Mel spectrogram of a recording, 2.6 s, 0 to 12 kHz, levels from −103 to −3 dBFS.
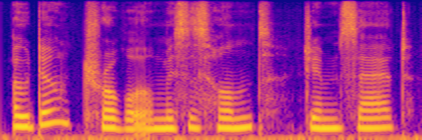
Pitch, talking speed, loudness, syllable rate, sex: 210 Hz, 160 wpm, -17 LUFS, 3.5 syllables/s, female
